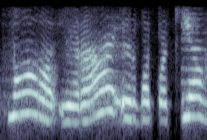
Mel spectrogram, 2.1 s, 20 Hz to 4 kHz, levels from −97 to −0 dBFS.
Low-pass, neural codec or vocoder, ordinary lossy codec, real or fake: 3.6 kHz; codec, 44.1 kHz, 2.6 kbps, SNAC; AAC, 16 kbps; fake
